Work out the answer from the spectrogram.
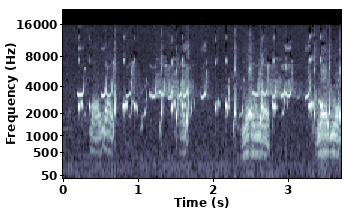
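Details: Quail of mixed local types (ghonge wal, doghla, changa), used for hunting, 31 October 2025: hooked whistled notes mixed with loud raspy, gargling bursts, overlapping calls from several birds.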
